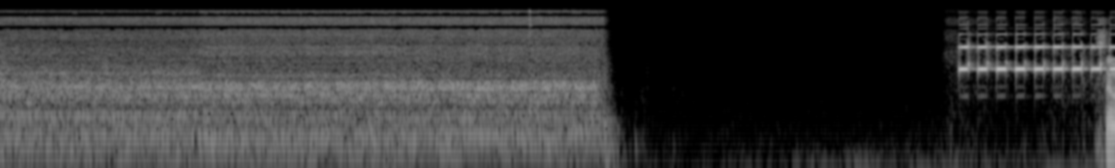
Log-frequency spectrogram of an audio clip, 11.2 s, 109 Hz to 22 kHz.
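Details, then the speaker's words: Indesit Moon washing machine with a retrofitted SXY3388 universal board, after a cold fill with a lot of water: the running noise stops, then fast sharp high beeps two to three a second, a motor error; owner suspects wrongly chosen stator winding connections. "So it's filled up and now we're getting a motor error. Motor. Okay."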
